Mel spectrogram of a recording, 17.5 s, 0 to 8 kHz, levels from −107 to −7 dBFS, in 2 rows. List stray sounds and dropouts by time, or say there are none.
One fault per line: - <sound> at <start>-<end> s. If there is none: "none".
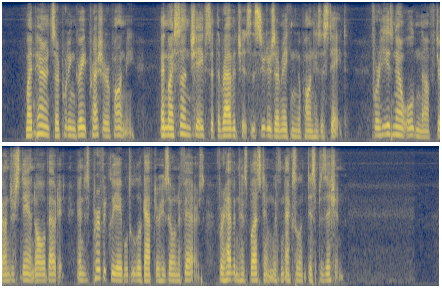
none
